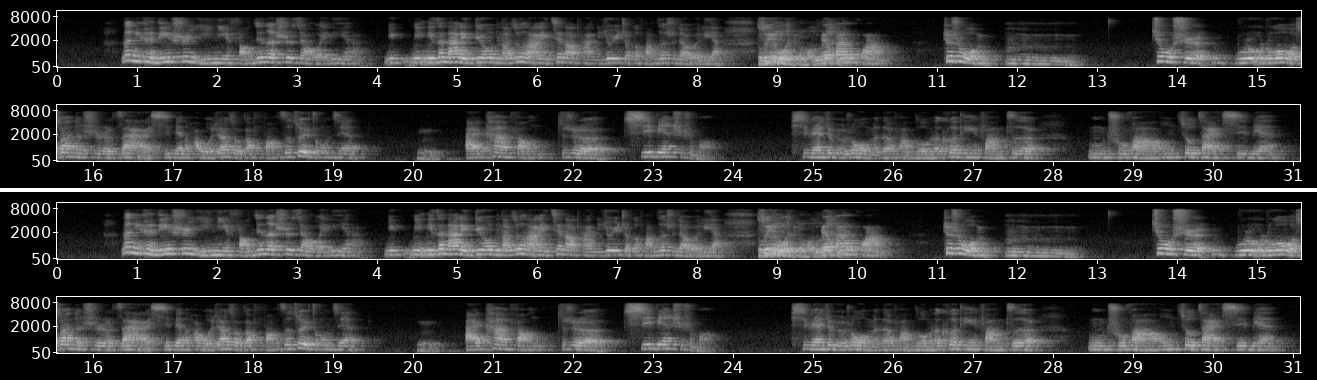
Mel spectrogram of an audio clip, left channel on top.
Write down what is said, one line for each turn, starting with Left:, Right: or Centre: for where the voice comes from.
Right: 那你肯定是以你房间的视角为例啊。你你你在哪里丢的呢？最后哪里见到它，你就以整个房子的视角为例啊。
Left: 我就要以整个杭州的视角为例，
Right: 所以我就没有办法，就是我嗯，就是嗯，如如果我算的是在西边的话，我就要走到房子的最中间，
Left: 嗯
Right: 来看房，就是西边是什么？西边就比如说我们的房子，我们的客厅房子，嗯，厨房就在西边，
